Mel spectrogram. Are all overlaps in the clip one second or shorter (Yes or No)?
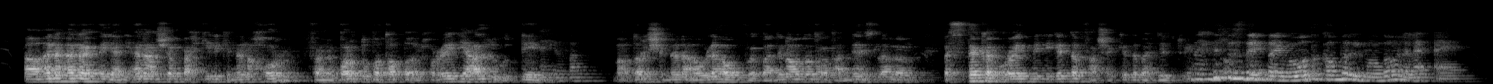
Yes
